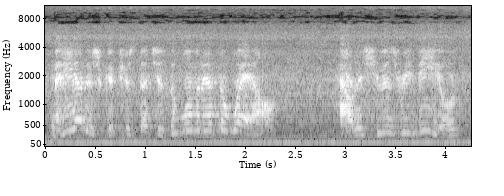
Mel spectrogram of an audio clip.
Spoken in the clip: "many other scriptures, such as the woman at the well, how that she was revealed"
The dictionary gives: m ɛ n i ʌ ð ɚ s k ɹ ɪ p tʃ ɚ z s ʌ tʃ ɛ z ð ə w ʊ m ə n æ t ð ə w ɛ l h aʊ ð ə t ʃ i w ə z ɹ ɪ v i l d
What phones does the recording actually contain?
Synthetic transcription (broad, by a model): m ɛ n i ʌ ð ɚ s k ɹ ɪ p tʃ ɚ z s ʌ tʃ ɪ z ð ə w ʊ m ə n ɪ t ð ə w ɛ l h aʊ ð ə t ʃ i w ə z ɹ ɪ v i l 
